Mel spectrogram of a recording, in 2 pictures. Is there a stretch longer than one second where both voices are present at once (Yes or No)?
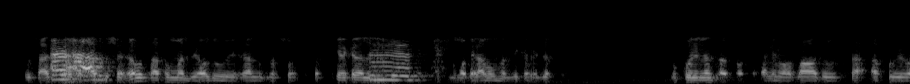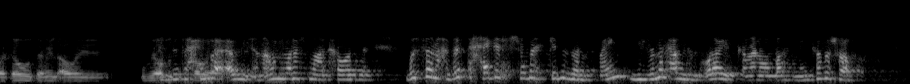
Yes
